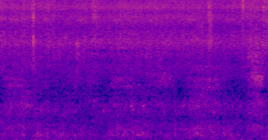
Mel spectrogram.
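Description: Steady low hiss and sizzle from a gas grill cooking barbecue-sauced chicken breasts on a grill mat, with wind rumbling on the microphone.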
